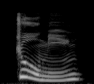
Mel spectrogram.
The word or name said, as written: zhu4 ming2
